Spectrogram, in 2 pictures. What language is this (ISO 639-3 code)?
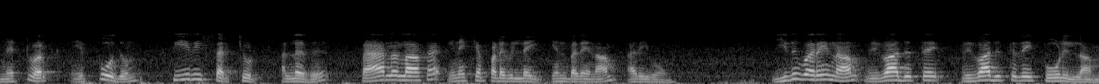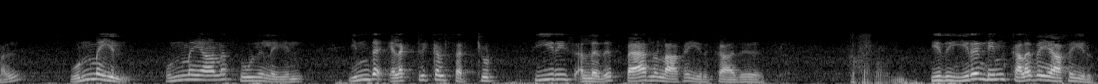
tam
